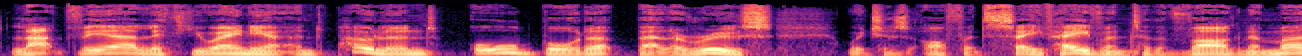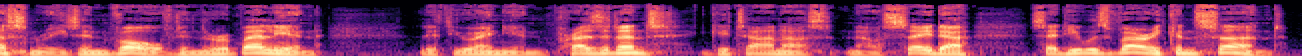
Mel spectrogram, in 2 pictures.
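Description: A man presenting the news in a measured, formal way, reading reports and questioning a guest. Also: medium pitch, lively intonation, dry recording. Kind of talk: broadcast news reading and interviewing.

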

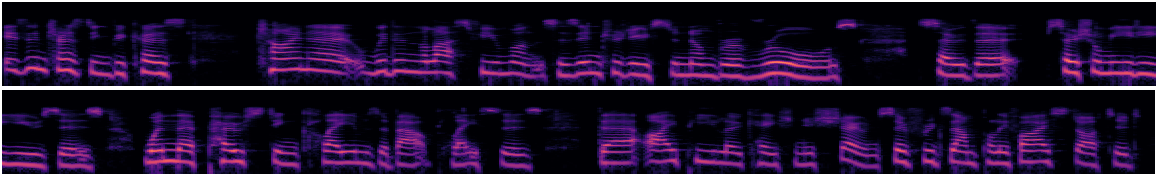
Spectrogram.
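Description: A woman explains a story in an interview, chatty and full of examples. Her voice is somewhat high and comes through a muffled, dry line. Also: steady tone, normal speed, no echo. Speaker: media analyst.

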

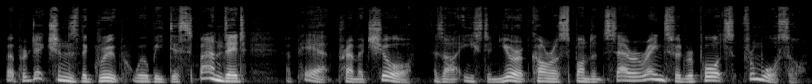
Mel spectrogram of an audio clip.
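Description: A man's voice: a little high, very animated, vocal fry, darkish tone, slightly rough, no echo. Formal male news presenter, dry studio. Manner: measured, formal delivery. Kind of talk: broadcast news reading and interviewing.

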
